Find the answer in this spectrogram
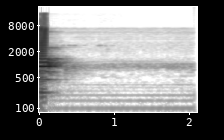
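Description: A drawn-out vowel held on one steady pitch ends with a click within the first half second. After that there is only a faint, steady background hiss.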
